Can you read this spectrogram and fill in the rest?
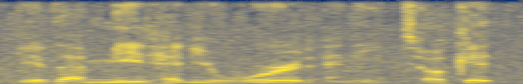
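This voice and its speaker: A man's voice: mid-range voice, expressive, quick pace, lightly acted. An actor playing a cool, pragmatic male street mercenary in a video game, talking in clipped, matter-of-fact phrases. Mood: probing. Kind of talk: naturalistic video game acting. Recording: vehicle and ambience noise behind.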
